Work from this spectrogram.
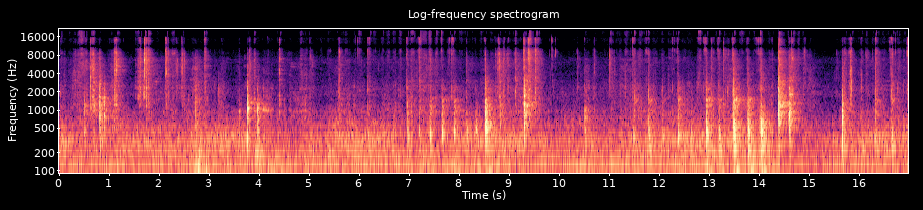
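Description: A knife cuts through a slab of homemade protein bars, making a long run of soft irregular taps, thuds and scrapes against the board and tray, close and quiet with no talking.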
